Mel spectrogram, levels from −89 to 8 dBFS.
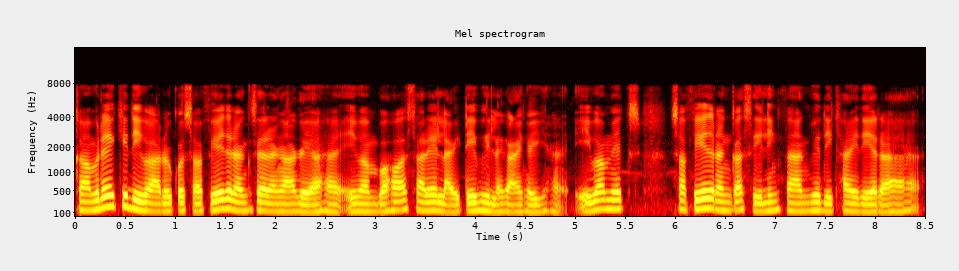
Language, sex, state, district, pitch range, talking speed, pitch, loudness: Hindi, male, Jharkhand, Garhwa, 120-145 Hz, 210 wpm, 130 Hz, -15 LUFS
